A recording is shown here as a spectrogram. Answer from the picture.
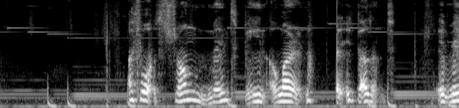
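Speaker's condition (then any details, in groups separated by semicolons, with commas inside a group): Cerebral palsy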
